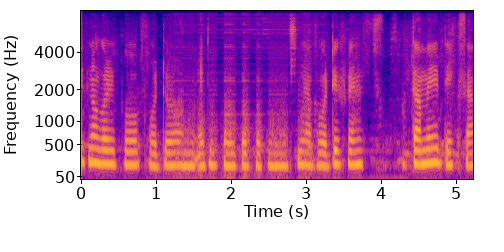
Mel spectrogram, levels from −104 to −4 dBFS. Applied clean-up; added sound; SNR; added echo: neural separator model SepFormer DNS4.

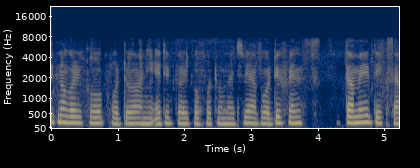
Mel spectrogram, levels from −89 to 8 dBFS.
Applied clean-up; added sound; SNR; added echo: neural mask model Resemble Enhance denoiser.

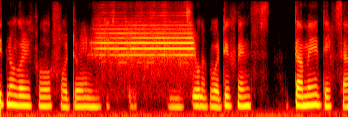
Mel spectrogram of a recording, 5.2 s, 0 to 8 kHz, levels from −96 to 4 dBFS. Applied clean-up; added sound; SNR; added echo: neural diffusion model UNIVERSE++.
